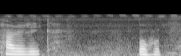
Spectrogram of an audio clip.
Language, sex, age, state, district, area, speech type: Assamese, female, 45-60, Assam, Goalpara, urban, spontaneous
